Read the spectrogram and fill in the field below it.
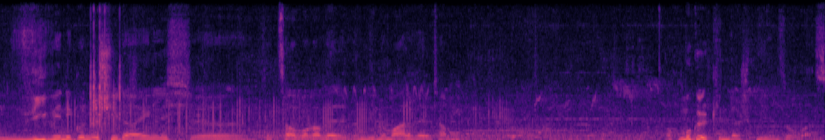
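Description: A marble rolls over cobblestones with a faint rattle.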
